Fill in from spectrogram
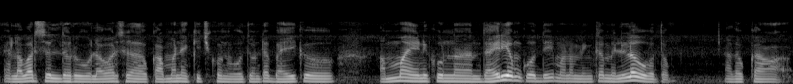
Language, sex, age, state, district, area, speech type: Telugu, male, 18-30, Telangana, Peddapalli, rural, spontaneous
